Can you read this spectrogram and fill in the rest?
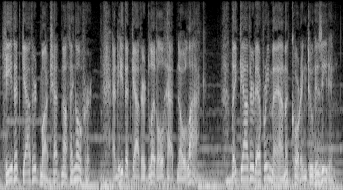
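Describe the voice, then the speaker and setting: A man with a mid-pitched voice narrates scripture as formal storytelling. His delivery is solemn yet moves expressively up and down, with faint music behind. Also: very animated, fairly quick.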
